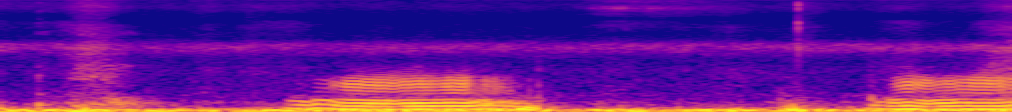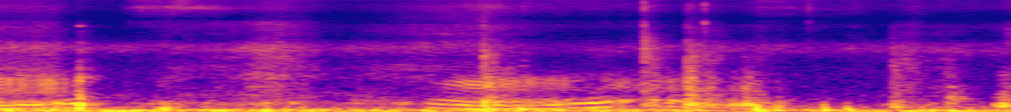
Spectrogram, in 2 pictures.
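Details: Cat sleeping in a home sauna spa: three rhythmic, buzzing, fluttery snores about every two seconds; loud ordinary snoring.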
